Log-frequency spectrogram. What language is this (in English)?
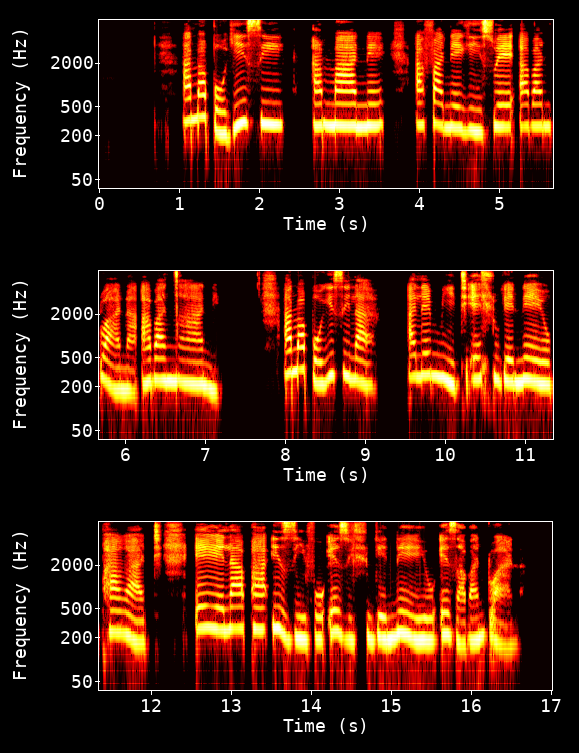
North Ndebele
